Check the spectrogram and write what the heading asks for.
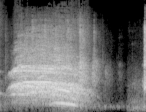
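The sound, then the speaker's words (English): A crowd, cheering on cue as a send-off for someone leaving, lets out a loud, sustained cheer of many voices, swelling for about a second and a half before fading away, with a brief burst of noise right at the end. “Everybody here is going to give you a massive cheer when I say cheer.”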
